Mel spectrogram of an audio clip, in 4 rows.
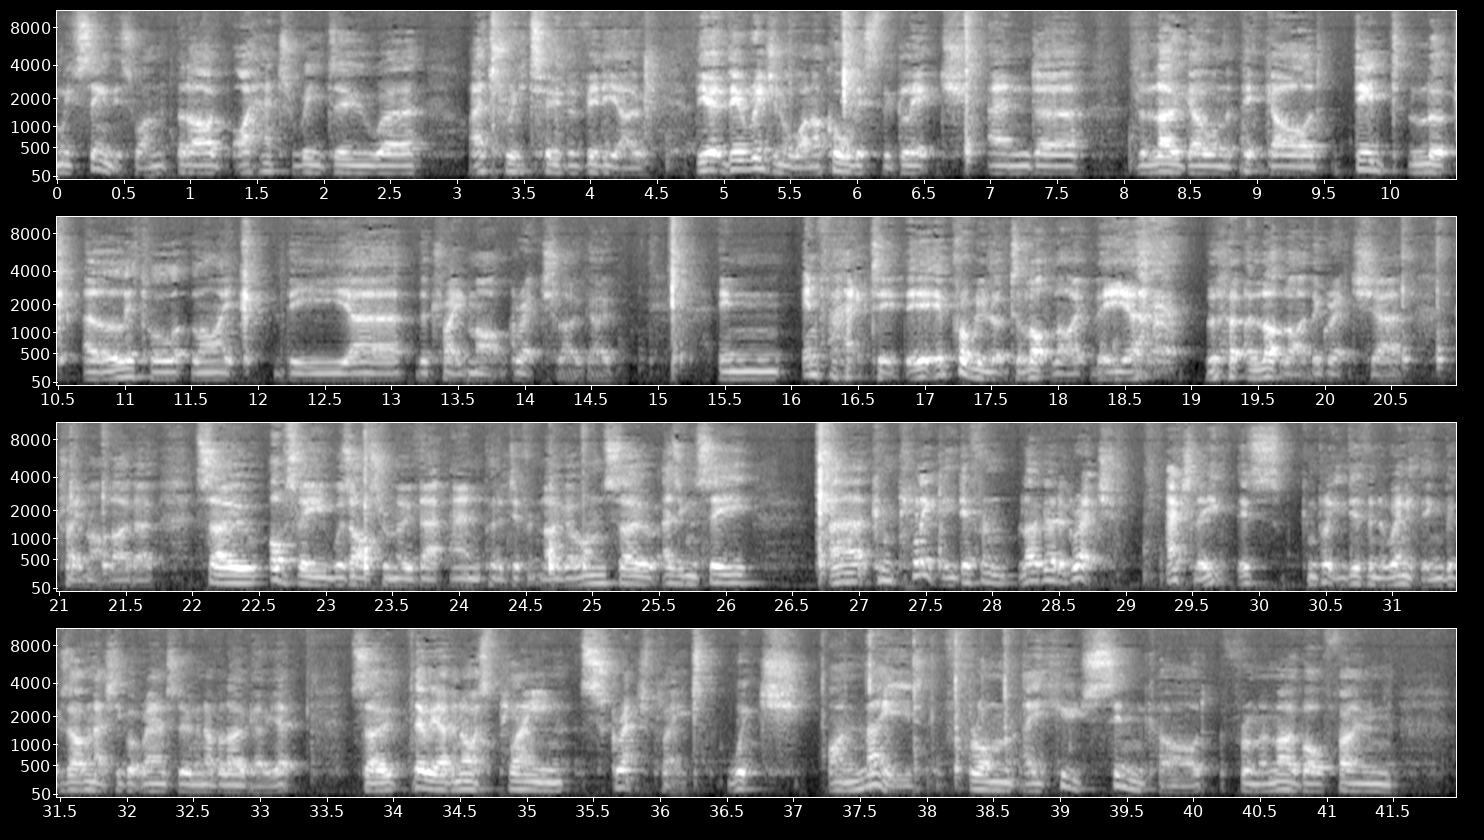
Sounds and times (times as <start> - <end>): Speech: 0.0 - 14.8, 15.4 - 41.6.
